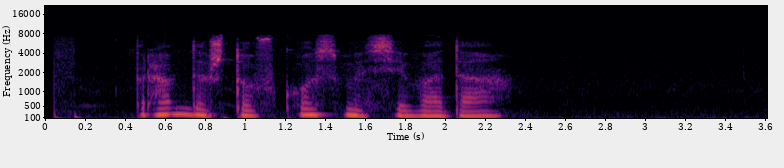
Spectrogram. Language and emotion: Russian, neutral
